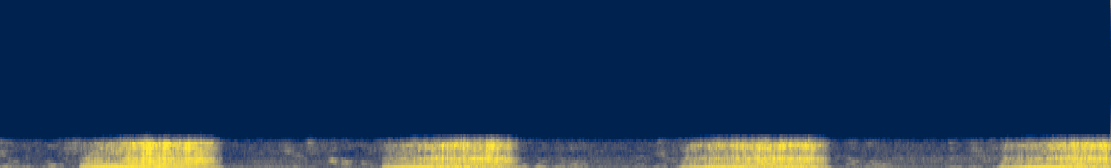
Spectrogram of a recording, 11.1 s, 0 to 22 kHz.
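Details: Very loud snoring (third recording), with a Chinese-language sports broadcast on television in the background: rumbling snores on each breath in, about 20 a minute, with quiet breaths out between.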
